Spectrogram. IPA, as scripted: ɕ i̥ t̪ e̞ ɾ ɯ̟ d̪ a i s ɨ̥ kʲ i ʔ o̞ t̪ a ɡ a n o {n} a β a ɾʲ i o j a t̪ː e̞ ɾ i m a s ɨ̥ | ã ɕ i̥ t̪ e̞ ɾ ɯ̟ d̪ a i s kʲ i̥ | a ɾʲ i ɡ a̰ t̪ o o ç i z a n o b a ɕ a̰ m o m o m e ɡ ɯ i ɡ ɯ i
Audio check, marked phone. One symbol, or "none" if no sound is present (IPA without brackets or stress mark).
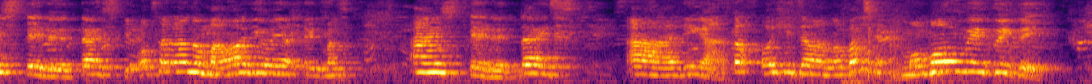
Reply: m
